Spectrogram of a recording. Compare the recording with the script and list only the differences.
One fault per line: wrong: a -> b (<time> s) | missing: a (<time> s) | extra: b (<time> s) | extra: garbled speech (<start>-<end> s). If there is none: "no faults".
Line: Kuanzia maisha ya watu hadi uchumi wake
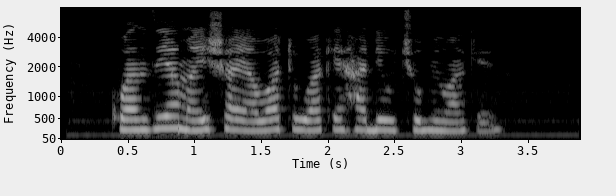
extra: wake (1.8 s)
